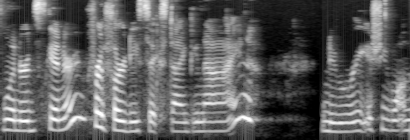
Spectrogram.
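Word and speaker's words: Lynyrd Skynyrd: Then Leonard Skard, pronounced Leonard Skard for $36.99.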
